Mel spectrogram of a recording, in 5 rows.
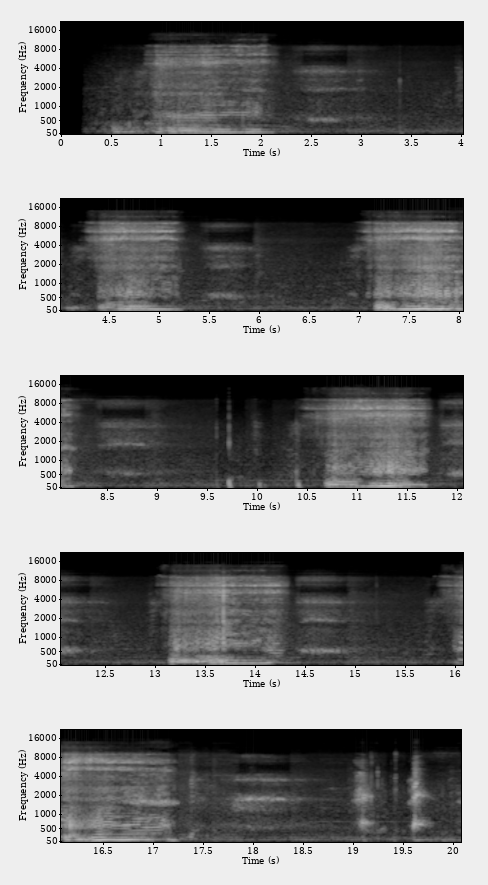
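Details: Child asleep at night, loud rasping snores on each breath, about 20 a minute, with quieter out-breaths between; snoring.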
